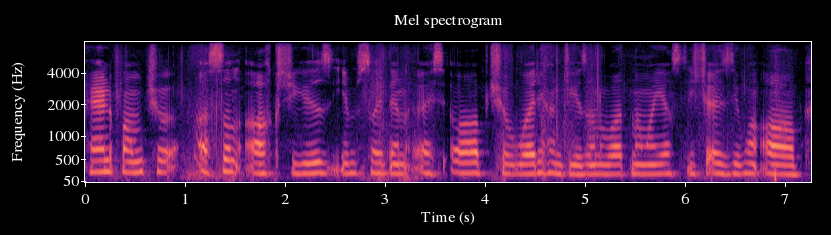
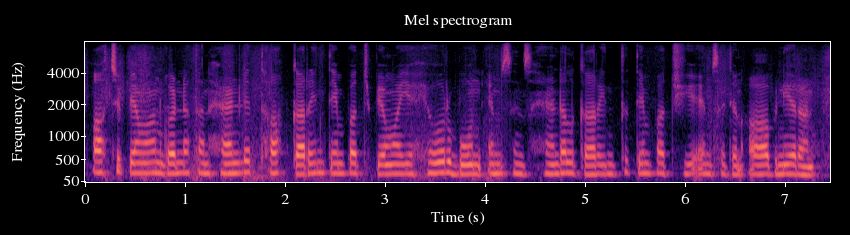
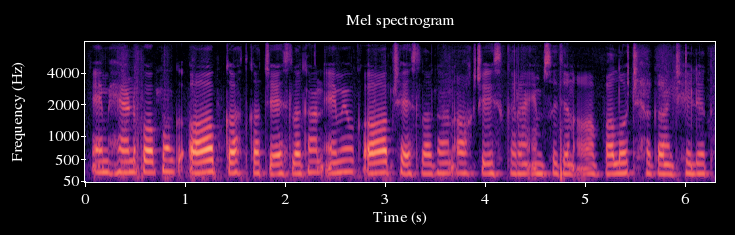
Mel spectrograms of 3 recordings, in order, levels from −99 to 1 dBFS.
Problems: none marked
